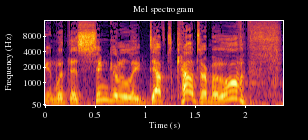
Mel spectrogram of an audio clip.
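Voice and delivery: ordinary talk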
